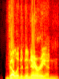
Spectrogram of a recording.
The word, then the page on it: valetudinarian: American English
